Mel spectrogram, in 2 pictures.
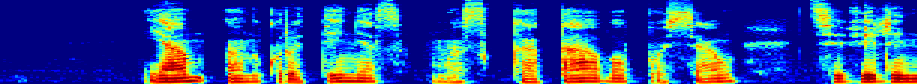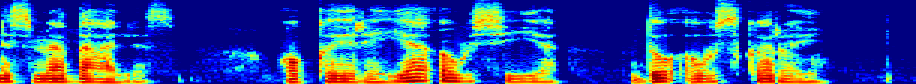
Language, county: Lithuanian, Vilnius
